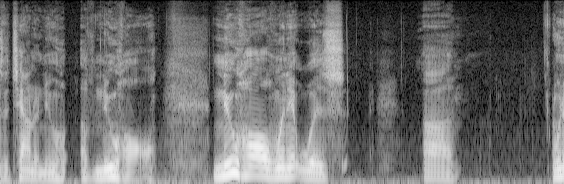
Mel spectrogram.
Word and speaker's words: Newhall: Hollywood tours calm now new Hollywood is not new Hollywood it's actually Newhall any WH ALL new Hollywood the reason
